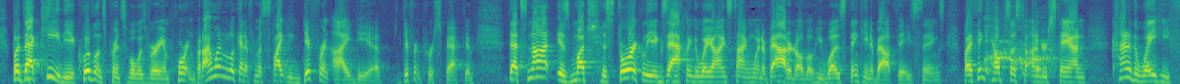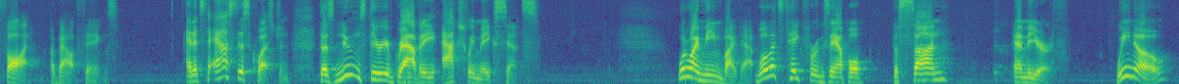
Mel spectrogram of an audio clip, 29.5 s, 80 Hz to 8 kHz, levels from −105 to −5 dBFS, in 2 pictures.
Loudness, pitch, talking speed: -20 LUFS, 155 Hz, 180 wpm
